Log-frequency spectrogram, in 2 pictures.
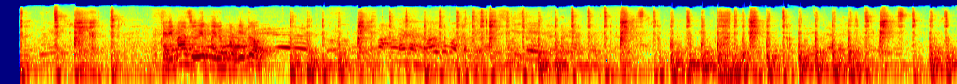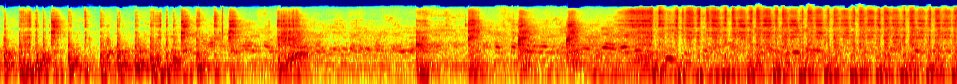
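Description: A young man beatboxes into a microphone, with fast drum-like thumps, clicks and hisses.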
